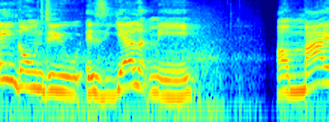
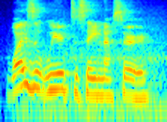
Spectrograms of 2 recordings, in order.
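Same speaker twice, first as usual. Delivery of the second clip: normal talking voice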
